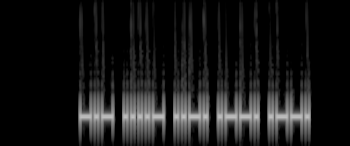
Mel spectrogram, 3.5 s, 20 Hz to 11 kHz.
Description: Morse code, heard as a keyed tone, about 30 wpm, 700 Hz. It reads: K4FPP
